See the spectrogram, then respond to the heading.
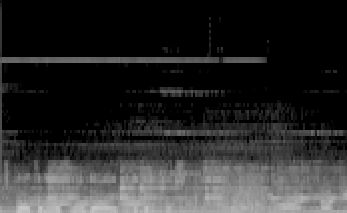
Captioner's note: bell dings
